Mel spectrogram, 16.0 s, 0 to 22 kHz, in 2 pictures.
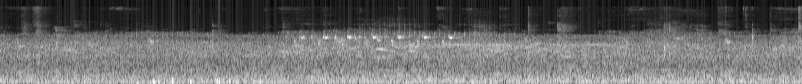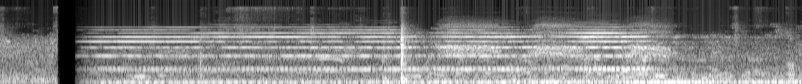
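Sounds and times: birds chirping: 0:00.0 - 0:08.6, 0:12.3 - 0:16.0.

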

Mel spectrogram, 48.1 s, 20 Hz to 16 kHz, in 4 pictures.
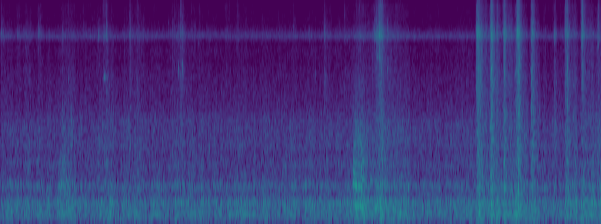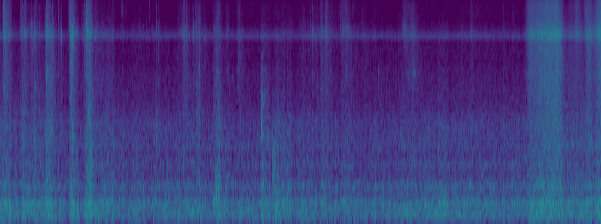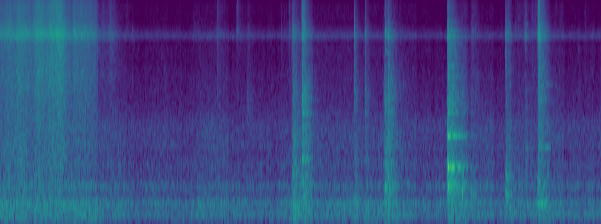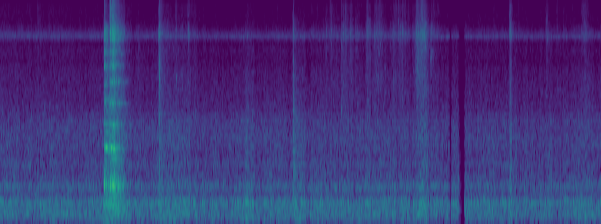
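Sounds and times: knife cutting cabbage on board: 0:09.5 - 0:14.0
cabbage leaves broken by hand: 0:09.5 - 0:14.1
metal pots clanking: 0:38.2 - 0:38.7.

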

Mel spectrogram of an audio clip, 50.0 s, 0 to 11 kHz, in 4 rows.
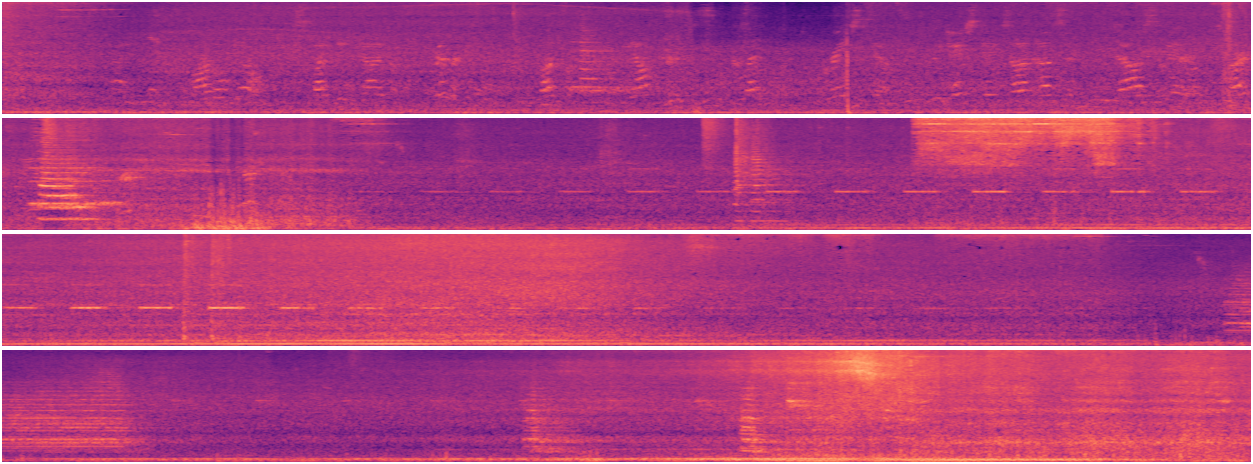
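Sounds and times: low train engine drone: 0:00.0 - 0:49.9
multi-tone train horn: 0:05.7 - 0:06.2, 0:12.7 - 0:13.8, 0:19.7 - 0:20.5, 0:37.2 - 0:39.1, 0:42.6 - 0:43.5, 0:44.7 - 0:45.5
train horn toot: 0:12.8 - 0:13.8, 0:19.7 - 0:20.4, 0:37.2 - 0:39.1, 0:42.6 - 0:43.4, 0:44.8 - 0:45.5.

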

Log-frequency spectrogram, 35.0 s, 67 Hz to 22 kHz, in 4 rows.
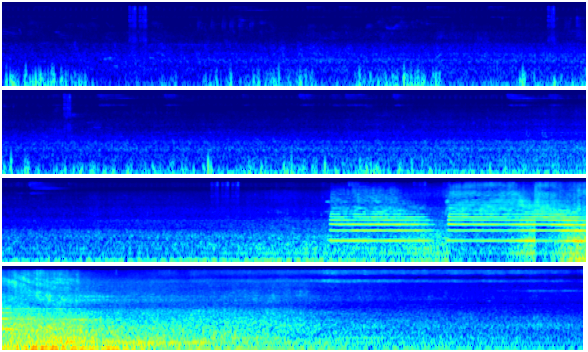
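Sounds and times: locomotive engine passing: 0:06.7 - 0:35.0
diesel locomotive horn: 0:22.2 - 0:27.9.

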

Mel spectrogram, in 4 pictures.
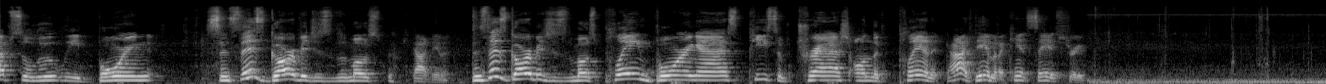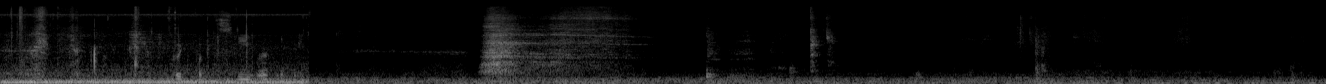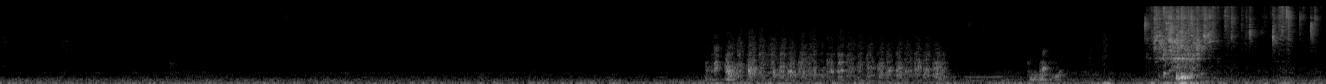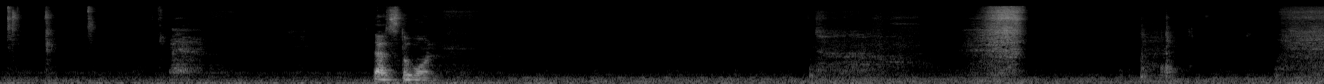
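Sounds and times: breathy exhale: 0:47.9 - 0:50.1.

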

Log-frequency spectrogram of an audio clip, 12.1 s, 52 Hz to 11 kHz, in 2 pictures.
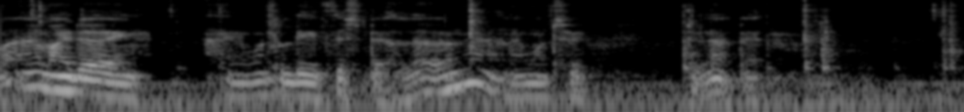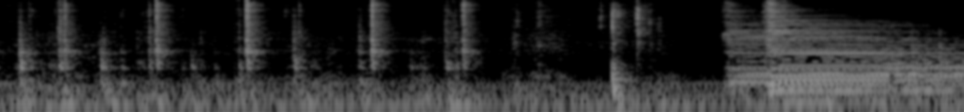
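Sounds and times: screwdriver clicks and taps: 0:05.0 - 0:10.2
electric guitar chord strummed: 0:10.6 - 0:12.0.

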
